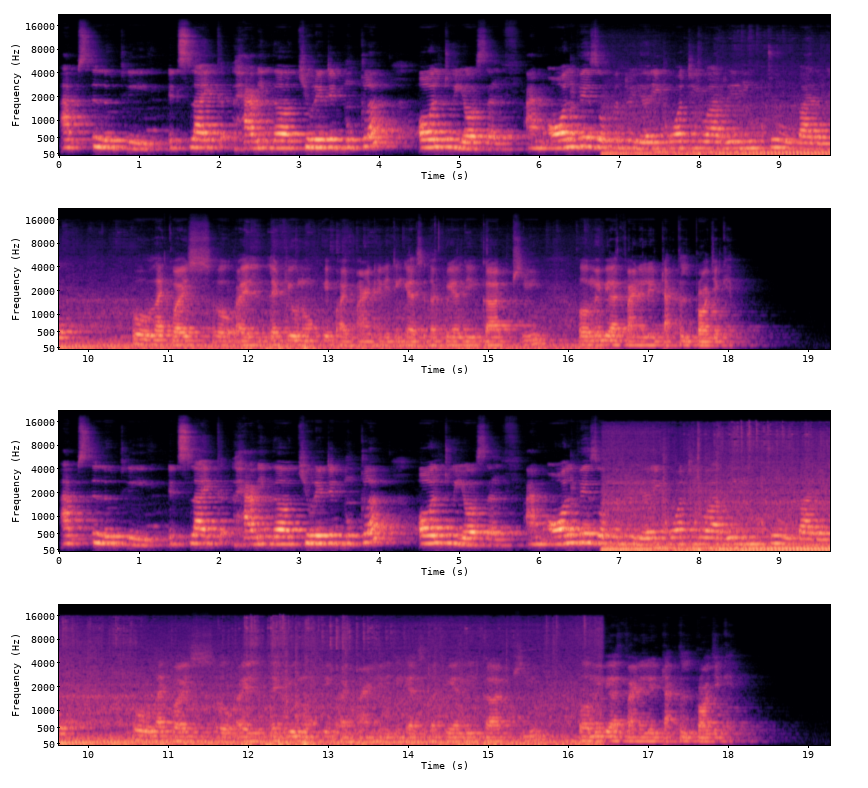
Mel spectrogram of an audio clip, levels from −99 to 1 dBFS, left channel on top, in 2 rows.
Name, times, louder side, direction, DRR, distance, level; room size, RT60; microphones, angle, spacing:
voice 1, 0.0-4.0 4.5-5.5 5.8-9.8, equal, 5° right, -2 dB, 2.4 m, -21 dB
sound 1, 6.8-16.5, right 6 dB, 65° right, 0.4 m, -26 dB
voice 2, 10.4-15.7 16.1-18.0, left 1 dB, 55° left, 2 dB, 1.9 m, -26 dB
22.5 x 7.7 x 4.0 m, 1.0 s
head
